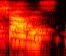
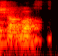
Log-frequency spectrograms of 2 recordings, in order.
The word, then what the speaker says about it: Shabbos: That's not the Ashkenaz way of pronouncing it. That would be a suf, but the Yemenite way would be a thuf. So it's called Shabbos.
